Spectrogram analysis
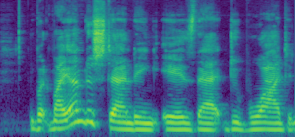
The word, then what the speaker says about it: Du Bois: correct way but anyway most of us do say uh web dubois or some who are of the intellectual sect those who are deep within the the African diaspora culture they usually say his name uh dubis like voice.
